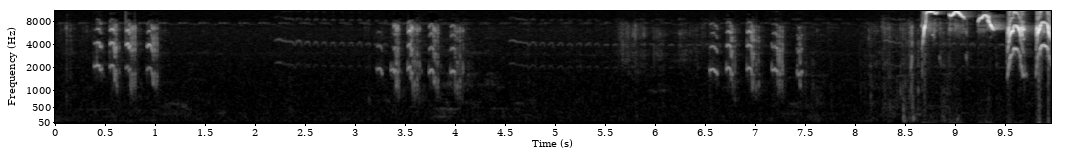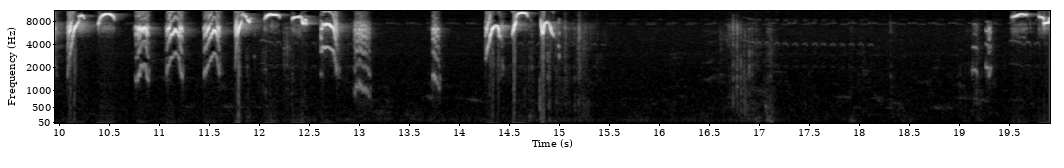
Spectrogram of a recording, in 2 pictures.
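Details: Squirrel calling: short bursts of thin, high squeaky chirps separated by pauses, then a dense run of sharp, very high chips and whistled squeaks, tapering back to brief squeaky bursts against a quiet background.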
